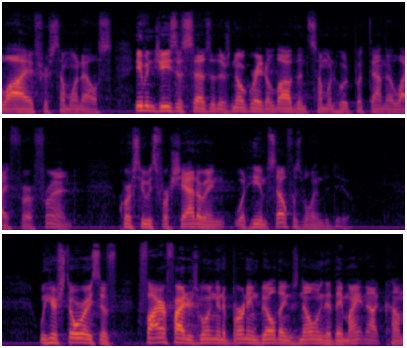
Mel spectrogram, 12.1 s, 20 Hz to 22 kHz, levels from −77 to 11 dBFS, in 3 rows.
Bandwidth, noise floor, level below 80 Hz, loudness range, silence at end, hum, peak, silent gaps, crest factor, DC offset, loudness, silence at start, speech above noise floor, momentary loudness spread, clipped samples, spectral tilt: 16.5 kHz; -54 dBFS; -64 dBFS; 8 LU; 0 s; none; -2 dBFS; none; 26 dB; under 0.1%; -26 LUFS; 0 s; 27 dB; 14 LU; under 0.1%; -4 dB/octave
